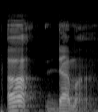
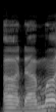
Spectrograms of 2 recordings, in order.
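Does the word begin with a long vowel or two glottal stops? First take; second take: two stops; long vowel. First: It begins with two glottal stops in a row. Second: It begins with one glottal stop and a long vowel. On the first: This is the original underlying form. "asalnya adalah Adama" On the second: This is the form as read in the text. "Adama ini"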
